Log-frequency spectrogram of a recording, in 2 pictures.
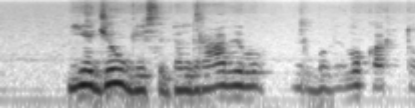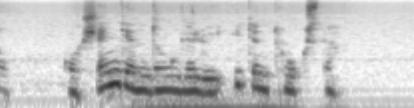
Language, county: Lithuanian, Utena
